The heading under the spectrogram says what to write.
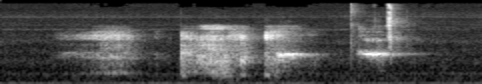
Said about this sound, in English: And I have a cough.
